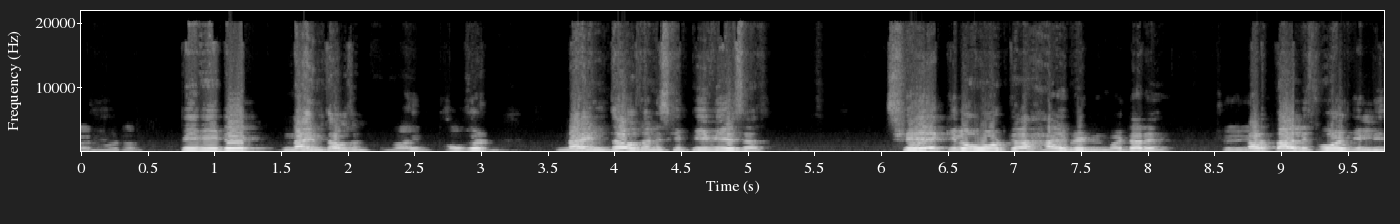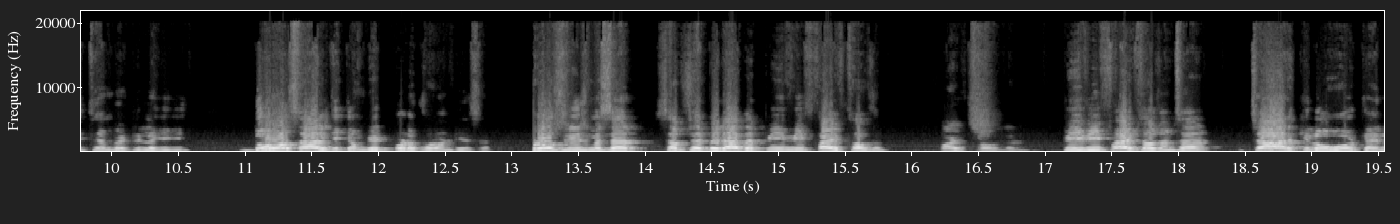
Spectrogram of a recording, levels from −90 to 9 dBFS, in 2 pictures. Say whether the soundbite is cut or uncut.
cut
